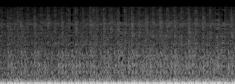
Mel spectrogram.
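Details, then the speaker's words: 1973 VW Super Beetle, 1745cc engine with dual Dellorto FRD 34 carbs, balance-tube tuning test: deep, lumpy, uneven thumping while running on only two cylinders, with a hiccup and no steady idle. "you crank it up and then with two cylinders I've got a little bit of a hit a little bit of a hiccup when he did that just a little bit"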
